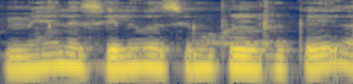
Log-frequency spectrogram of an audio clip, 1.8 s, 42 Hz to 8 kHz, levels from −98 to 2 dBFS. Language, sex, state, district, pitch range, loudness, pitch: Tamil, male, Tamil Nadu, Nilgiris, 120-130 Hz, -14 LUFS, 125 Hz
